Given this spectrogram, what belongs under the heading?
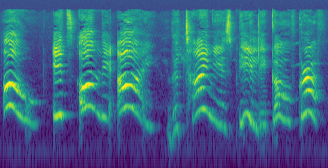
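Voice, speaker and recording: A woman's voice: very high-pitched, lively intonation, slow pace, bright, forceful tone, pitched above the performer's own voice, exaggerated voice. A woman voicing a tiny, timid young billy goat in a storybook tale, pleading in a small, thin voice. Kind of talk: storybook character voice.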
